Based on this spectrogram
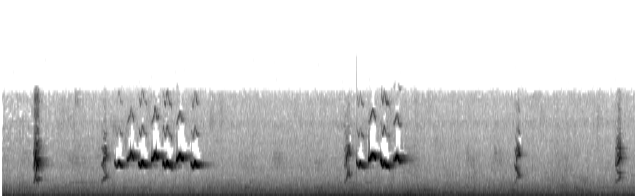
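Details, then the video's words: White-throated seedeater, a kept bird, singing in the style of the ultramarine grosbeak: two short bursts of wavering high whistled notes, separated by sharp clicks and a long pause, over a low steady hum. "Golinha cantando AZULÃO"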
